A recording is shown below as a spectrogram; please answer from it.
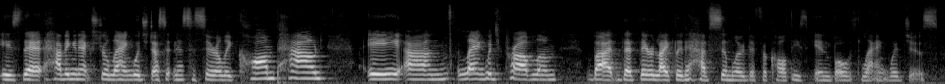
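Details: Adult woman speaking; ordinary speech.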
